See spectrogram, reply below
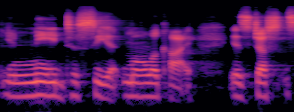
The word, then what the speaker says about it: Molokai: In 1873, Joseph Damien went to Molokai. Is that right? Molokai. I watched the movie and I still can't get the name right. Molokai? Okay, Molokai in Hawaii.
